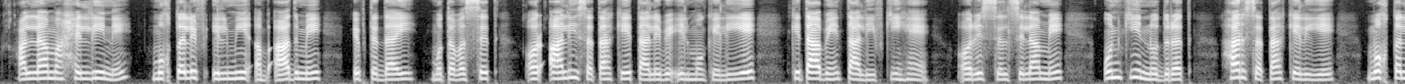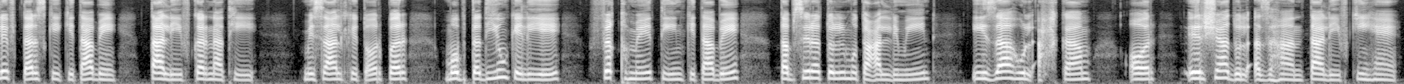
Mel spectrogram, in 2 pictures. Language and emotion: Urdu, neutral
